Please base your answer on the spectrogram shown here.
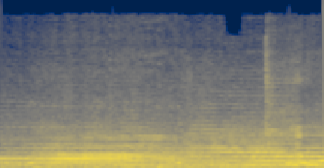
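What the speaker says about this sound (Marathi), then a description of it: "पहिल्याच काठीला बघताय फुल जल्लोष चालू आहे." A dense crowd cheers and shouts at the Raibadevi palkhi procession, a festive village tradition with packed galleries. The noise is loud and continuous, with whistles and shrill voices rising over the throng throughout.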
